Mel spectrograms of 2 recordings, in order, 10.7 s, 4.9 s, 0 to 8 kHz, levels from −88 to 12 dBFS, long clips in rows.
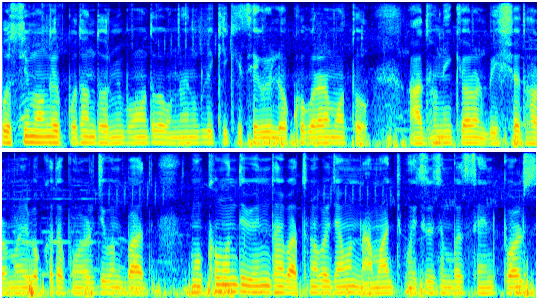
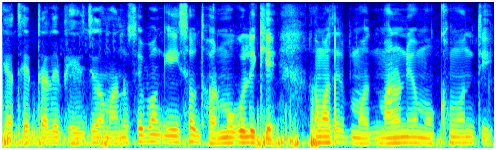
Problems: none marked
